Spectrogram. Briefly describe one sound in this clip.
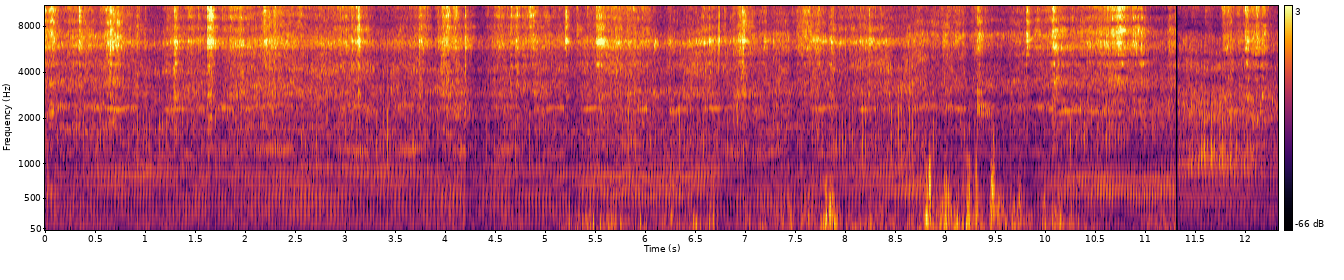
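A string trimmer engine whines steadily close by.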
